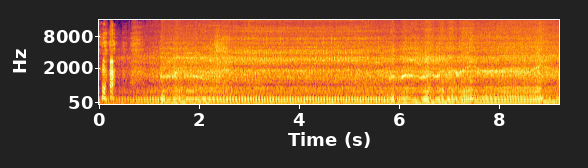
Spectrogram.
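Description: Triumph Street Triple RS three-cylinder motorcycle engine running steadily at low road speed, heard from the rider's seat, with a few short rises and falls in pitch in the second half as the bike slows.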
